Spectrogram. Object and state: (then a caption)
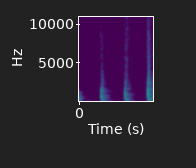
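Knocking on a wooden surface. Knuckles knock on a wooden surface, likely a desk, as a superstitious "knock on wood" gesture to avoid jinxing something. Three short, dry knocks ring out evenly spaced, each a quick midrange thud that fades almost immediately.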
